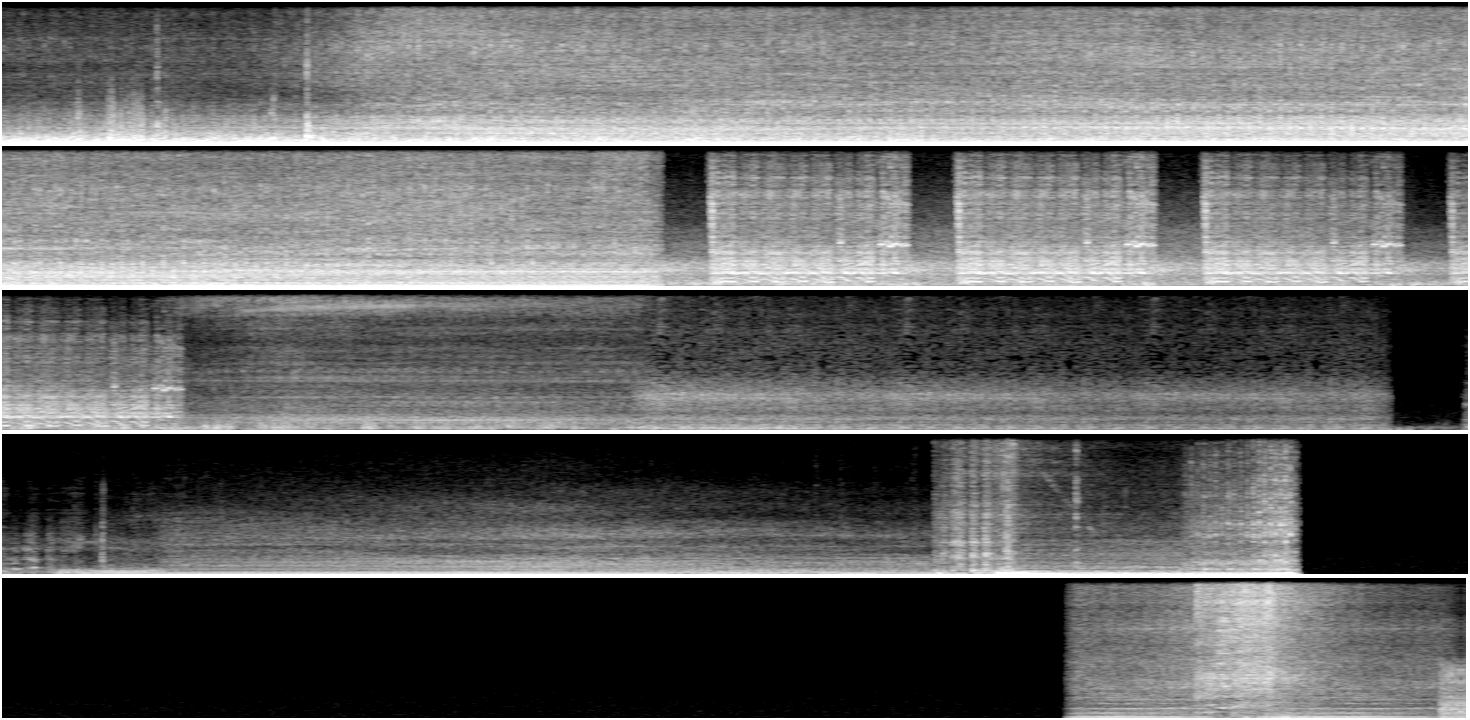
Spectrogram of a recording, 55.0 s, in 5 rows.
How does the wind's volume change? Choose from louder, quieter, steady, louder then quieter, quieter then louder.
quieter.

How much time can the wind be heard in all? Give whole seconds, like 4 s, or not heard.
28 s.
